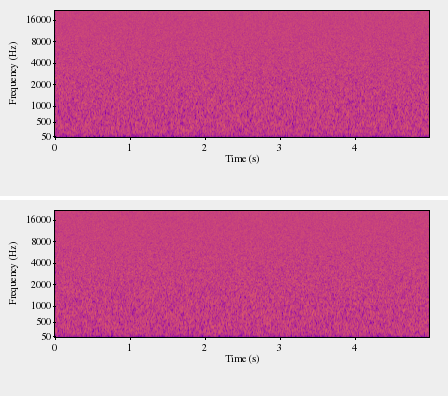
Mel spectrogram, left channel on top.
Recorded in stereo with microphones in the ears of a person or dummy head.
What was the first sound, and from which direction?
Only background noise.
